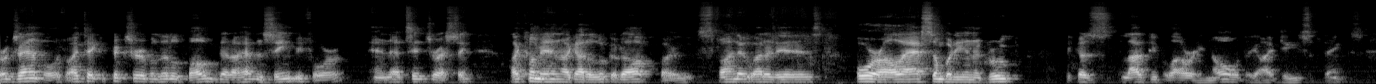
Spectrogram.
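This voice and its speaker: Delivered at a fairly quick pace with fairly even intonation, this voice carries a Newfoundland accent. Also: man, medium pitch for a man. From Newfoundland, Canada (Grand Falls). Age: 70s. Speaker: photographer. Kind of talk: interview.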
